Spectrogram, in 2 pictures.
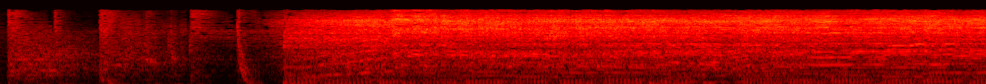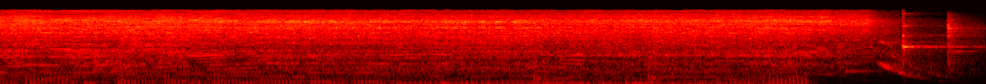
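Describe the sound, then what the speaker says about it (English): An abrasive cutoff wheel grinds steadily through a metal tube on a Jeep TJ front end, a loud sustained high-pitched whine running about eight seconds after a few short starts, then spinning down. "cut it part way, bend it back out of the way, and that'll gain the cutoff wheel access to the back of that tube"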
